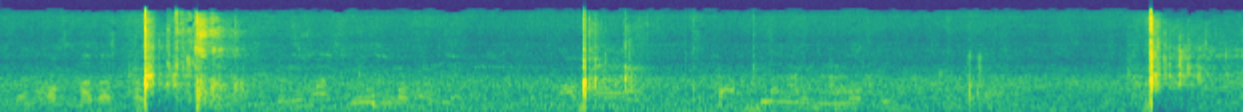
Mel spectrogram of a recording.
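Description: Baseball bat striking pitched balls in batting practice: three sharp cracks, about two to three seconds apart.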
